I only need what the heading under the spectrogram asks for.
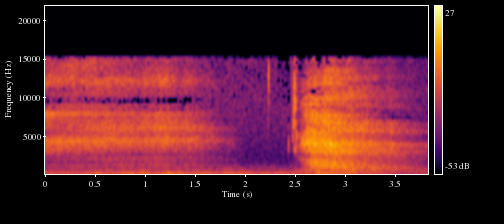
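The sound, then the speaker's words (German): A single deep breath drawn in during a guided breathing exercise: a soft, airy rush that swells toward the end over a low, steady background hum. “Atme es tief, tief ein.”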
